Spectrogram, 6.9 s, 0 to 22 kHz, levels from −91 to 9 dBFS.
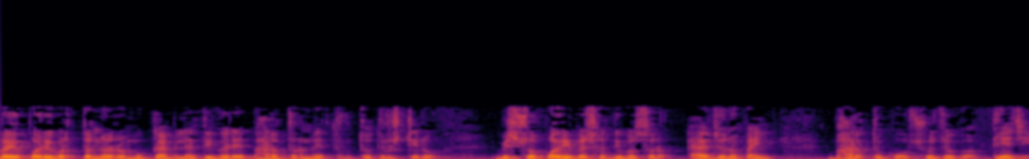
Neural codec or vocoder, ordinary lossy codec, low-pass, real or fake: none; none; 7.2 kHz; real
